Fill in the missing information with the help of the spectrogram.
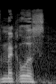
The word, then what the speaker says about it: Mikolas: Miles Mikolas out. Is that how you pronounce it? Miles... Mikolas? – Sure.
